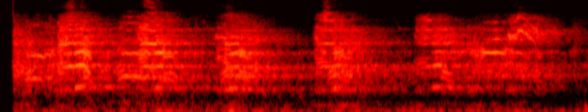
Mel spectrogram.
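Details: Greylag geese honking: about five loud, harsh, nasal honks that rise and fall in pitch, coming roughly every half second over three seconds, with a faint low rumble underneath.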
